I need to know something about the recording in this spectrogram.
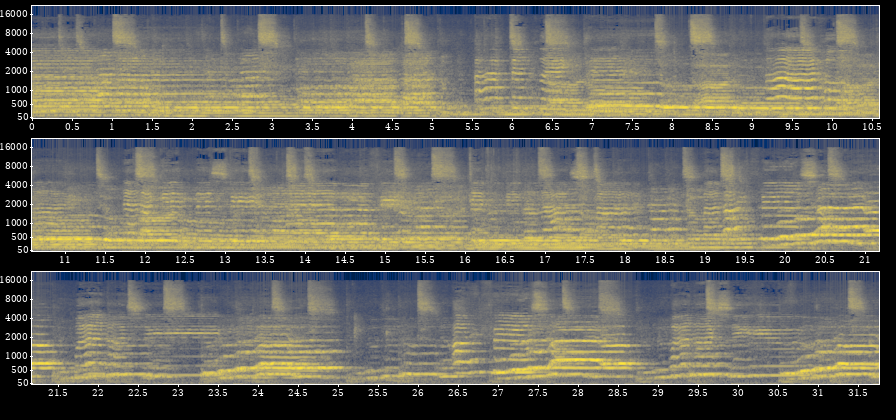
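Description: Mixed a cappella ensemble singing close-harmony chords over a low sung bass line. About twenty seconds in the bass drops out, and a lead voice carries a gliding melody over lighter backing voices.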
